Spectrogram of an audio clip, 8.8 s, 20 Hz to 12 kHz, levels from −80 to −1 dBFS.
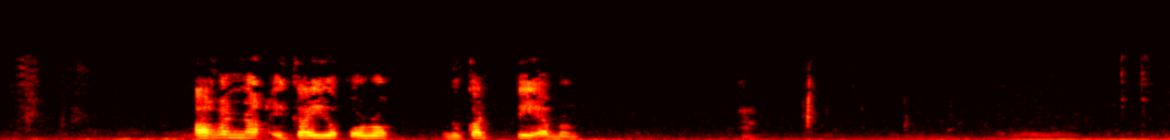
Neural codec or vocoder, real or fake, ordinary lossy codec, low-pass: none; real; MP3, 32 kbps; 7.2 kHz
